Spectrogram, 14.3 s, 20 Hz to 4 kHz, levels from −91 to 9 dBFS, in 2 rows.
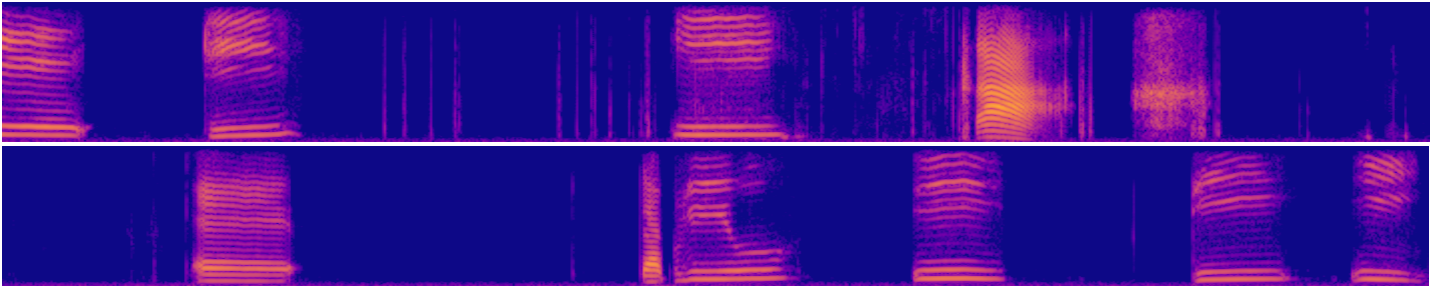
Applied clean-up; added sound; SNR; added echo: neural diffusion model UNIVERSE++.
